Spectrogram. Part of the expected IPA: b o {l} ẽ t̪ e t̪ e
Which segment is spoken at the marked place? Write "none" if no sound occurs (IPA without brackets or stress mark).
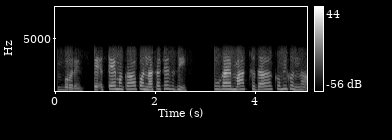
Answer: ɾ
